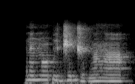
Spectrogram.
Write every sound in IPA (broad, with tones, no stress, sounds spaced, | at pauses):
ɾ ɛ̃˧ n ɔ̃˧ ɗ ɨ˨ d͡ʒ e˦ d͡ʒ u˨ ɡ ã˧ ɣ ã˦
